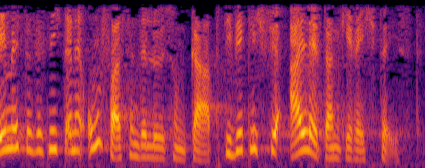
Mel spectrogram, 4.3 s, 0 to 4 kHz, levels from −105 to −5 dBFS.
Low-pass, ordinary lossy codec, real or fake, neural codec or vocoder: 3.6 kHz; none; real; none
